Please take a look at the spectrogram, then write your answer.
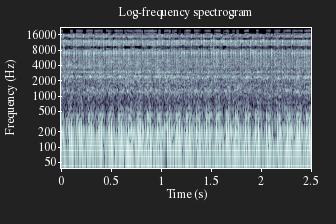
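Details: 1982 Yamaha Maxim XJ750 barn find, after cleaning plugs, first start on choke: low, steady, slightly lumpy throb at an even high idle; four-cylinder fires and keeps running, fuel tank issues still pending.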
